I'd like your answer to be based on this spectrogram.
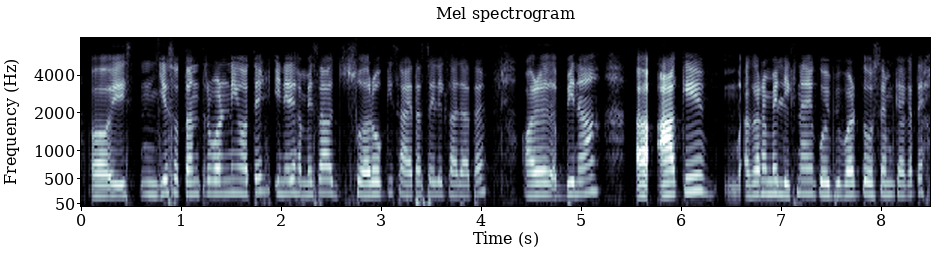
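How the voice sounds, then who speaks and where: Clear-voiced woman teaching a grammar lesson. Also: mid-range voice, sharp tone, no room sound. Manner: explains step by step, asks and answers her own questions; drawn-out example sounds. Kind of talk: spoken Hindi grammar lesson.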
